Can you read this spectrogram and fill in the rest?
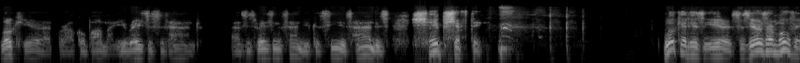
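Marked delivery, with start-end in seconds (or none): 0.0-6.5 low, soft, murmured ASMR-style voice. Describing a video to a listener, trying to talk in an ASMR voice. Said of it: "I'm trying to do it in an ASMR voice".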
